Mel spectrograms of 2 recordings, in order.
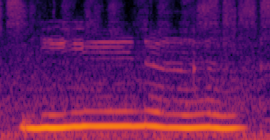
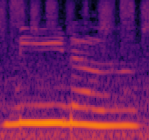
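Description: First: "Nina" sung out higher, drawn out and playful; higher playful name call. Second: High sing-song name. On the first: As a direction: call "Nina" in a bright raised voice. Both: Shown as a demonstration. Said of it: "I'm using Nina today".

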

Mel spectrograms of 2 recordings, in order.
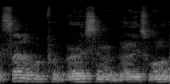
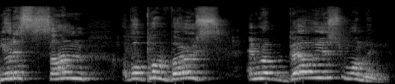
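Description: First: Said in the usual way. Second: Higher, hammed-up formal tirade; mock stiff angry dad. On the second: Mocking an angry dad who speaks in stilted King James English, higher. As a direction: ham up an old-fashioned insult. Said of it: "who gets mad that you know and starts saying".

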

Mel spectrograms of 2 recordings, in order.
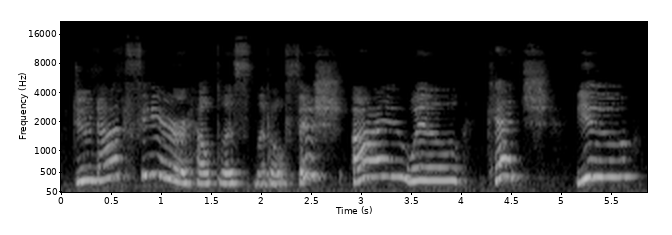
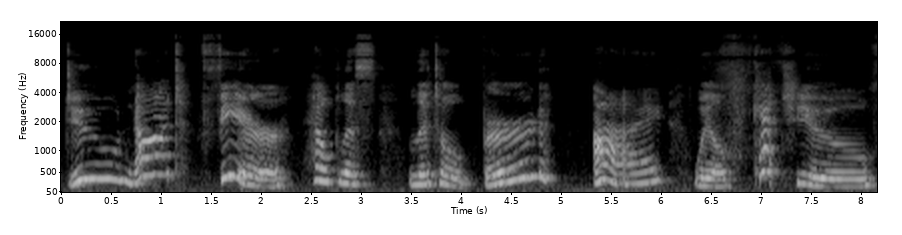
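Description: First: Slow, grand rescuer voice, rising high at the end; drawn out, heroic promise; hero's call. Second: Slow, grand rescuer voice; drawn out, heroic promise; hero's call. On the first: Storyteller voicing the rescuer again, slow and grand. Repeat of hero line. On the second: Storyteller voicing a heroic rescuer, slow and grand. Character voice in read-aloud story. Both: A narrator's reading.

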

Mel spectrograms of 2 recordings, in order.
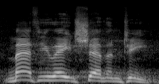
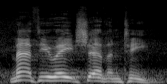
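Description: The two takes are said the same way.

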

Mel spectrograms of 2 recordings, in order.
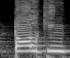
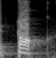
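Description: First: টলকিং with the L sounded; wrong pronunciation. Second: টক with a silent L; correct pronunciation. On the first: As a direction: say টলকিং with an audible L before the k. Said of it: "এখানে আবার টলকিং পড়ো না". (টলকিং, ল উচ্চারণ করে ভুলভাবে) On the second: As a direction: say টক with no L sound before the k. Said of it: "উচ্চারণটা যখন করবো আমরা তখন এইরকম". (টক, ল উহ্য রেখে) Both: Shown as a demonstration.

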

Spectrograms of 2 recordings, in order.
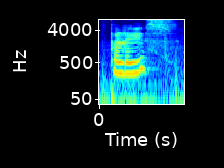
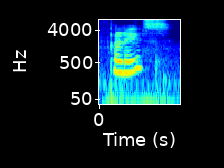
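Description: No difference in how they are said.

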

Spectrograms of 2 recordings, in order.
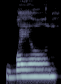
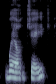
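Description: First: Wailed, slow and stretched on its own; teacher isolating the word wailed; word said alone. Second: Said in the usual way. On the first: Shown as a demonstration. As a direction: read wailed clearly as a single word for kids. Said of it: "All of these words make the sound A".

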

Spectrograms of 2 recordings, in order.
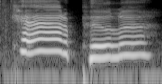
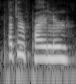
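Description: First: CATERPILLAR stretched out slowly, syllable by syllable; drawn-out CATERPILLAR. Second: Said in the usual way. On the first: Real, not acted. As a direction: draw out every part of "Caterpillar". Repeats the word drawn out.

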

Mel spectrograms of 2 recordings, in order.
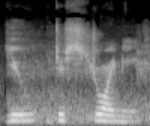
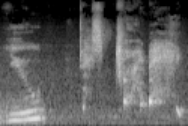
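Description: First: Slow, drawn-out dramatic delivery. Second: Breathless high whisper; dramatic whisper. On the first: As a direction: let it hang like a confession. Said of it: "reading title dramatically". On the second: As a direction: whisper it like you're dying. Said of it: "repeats title whispered". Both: Pretend.

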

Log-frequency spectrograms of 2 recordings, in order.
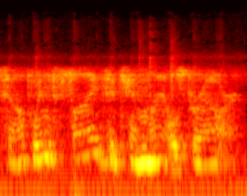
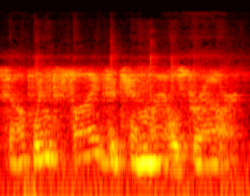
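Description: Both takes have the same delivery.

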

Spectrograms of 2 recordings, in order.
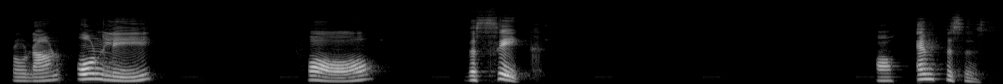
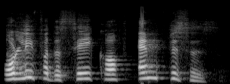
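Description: First: Drawn-out dictation with long gaps; feed it out slowly for writing down; piecemeal dictation. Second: Said in the usual way. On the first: Shown as a demonstration.

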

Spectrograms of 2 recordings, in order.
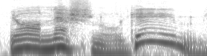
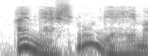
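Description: First: Slow, gentle "Your national game"; father, slyly gentle, to the guest; gently. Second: Slow-witted, puzzled repeat of "My national game?"; he doesn't get it, asks back; puzzled question. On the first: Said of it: "he said gently". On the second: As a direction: Jorkins echoing, baffled. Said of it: "asked Jorkins, slow in the uptake". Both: A narrator's reading.

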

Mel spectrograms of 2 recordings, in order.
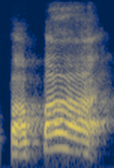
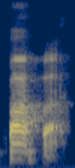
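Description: First: PaPA, slow with a strong second syllable; stress on last syllable. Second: PApa, stressed at the start; weight on the first syllable of papa. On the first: Teacher shows the word for dad, papa stressed on last syllable. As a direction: stretch and hit the end of papa. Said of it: "because of this little accent mark". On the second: Teacher contrasts potato with dad, papa stressed on first syllable. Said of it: "a different word than papa". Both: Shown as a demonstration.

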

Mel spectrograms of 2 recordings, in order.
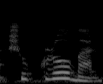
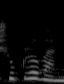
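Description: First: শুক্রবার as shuk-kro-bar, kro stressed; doubled k in শুক্রবার. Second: শুক্রবার run together as shu-kro-bar; single k in শুক্রবার. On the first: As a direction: hold the k in শুক্রবার, then push out "kro". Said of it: "আসলে উচ্চারণটা হবে শুক্র". (শুক্রবার-এ জোর দিয়ে শুক্-ক্রো উচ্চারণ) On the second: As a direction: say শুক্রবার quickly, without holding the k. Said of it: "আসলে উচ্চারণটা শুক্রবার না". (শুক্রবার-এ ক-এর দ্বিত্বহীন উচ্চারণ) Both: Shown as a demonstration.

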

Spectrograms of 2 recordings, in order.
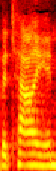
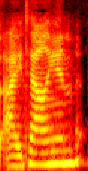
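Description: First: Said in the usual way. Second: "Italian" with a long "eye" first syllable; husband's pronunciation. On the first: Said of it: "he still pronounces things, like, instead of". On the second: Retold or imitated. Wife imitating Minnesotan husband's word, "Italian" as "eye-talian". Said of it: "he says Italian".

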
